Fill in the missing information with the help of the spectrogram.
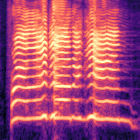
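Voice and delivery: put-on very high, loud old woman's shriek; shrill old woman. A narrator's reading. Old woman calling the priest, shrill and loud. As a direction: shriek his name down the phone. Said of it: "the old shrill voice of Pam Pickles".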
